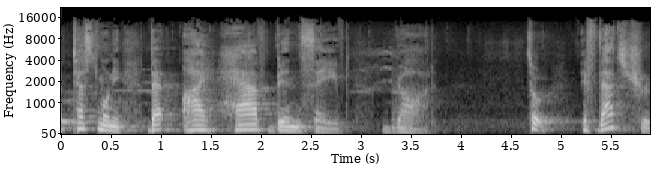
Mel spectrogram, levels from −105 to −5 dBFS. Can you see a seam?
yes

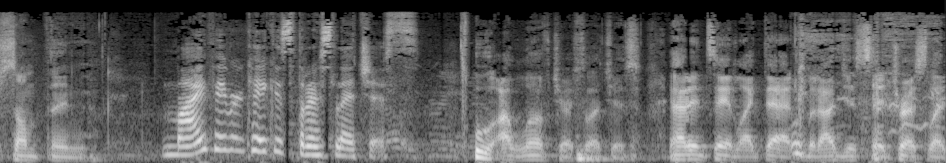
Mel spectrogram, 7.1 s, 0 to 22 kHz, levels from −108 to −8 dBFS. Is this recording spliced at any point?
no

